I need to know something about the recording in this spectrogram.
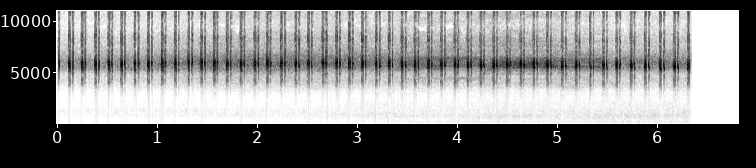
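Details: Male Magicicada cassini cicada singing court song at a roadside rest stop near Rhinebeck, New York, where cassini and decim cicadas crowded low trees. Sharp high ticks are repeated steadily, about four per second, for six seconds, then stop abruptly.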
